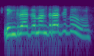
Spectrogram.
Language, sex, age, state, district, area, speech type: Odia, female, 30-45, Odisha, Nayagarh, rural, conversation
